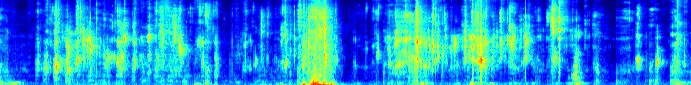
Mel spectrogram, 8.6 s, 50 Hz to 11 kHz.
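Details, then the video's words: Kotetsu, a male American Bully born in 2016, crunching raw bones and meat. Crackly bites run throughout, with one loud, heavy thud midway, perhaps the bone knocking against something, then more brittle cracking. "Dog eating hung raw meat and bones"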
